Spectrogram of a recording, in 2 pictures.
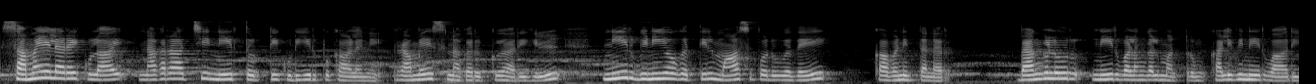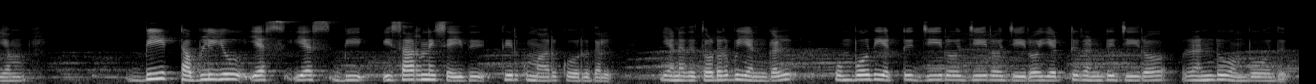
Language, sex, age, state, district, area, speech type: Tamil, female, 60+, Tamil Nadu, Theni, rural, read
